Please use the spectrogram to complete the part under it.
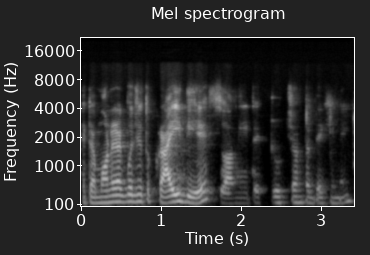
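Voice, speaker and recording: A man's voice: mid-range voice, steady tone, racing. A man teaching English vocabulary in a casual lesson, repeating each word several times and checking pronunciation aloud. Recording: dull lo-fi recording.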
